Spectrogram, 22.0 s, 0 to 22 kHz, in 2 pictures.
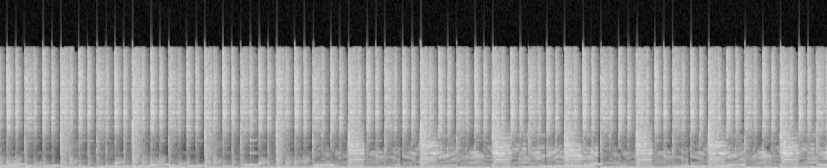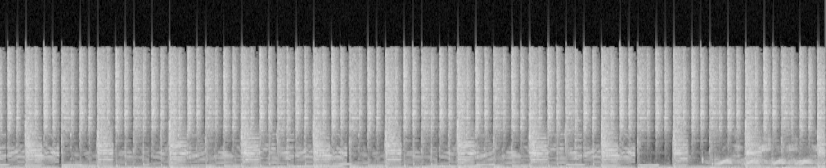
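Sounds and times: clean electric bass line: 0:00.0 - 0:22.0
steady drum beat: 0:00.0 - 0:22.0
short guitar-like notes: 0:20.4 - 0:22.0.

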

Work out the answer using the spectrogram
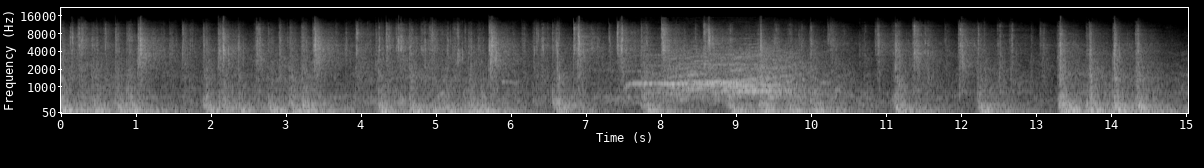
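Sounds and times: heavy thudding beat: 0:00.0 - 0:08.3, 0:08.9 - 0:14.8
audience cheering: 0:07.4 - 0:10.4.

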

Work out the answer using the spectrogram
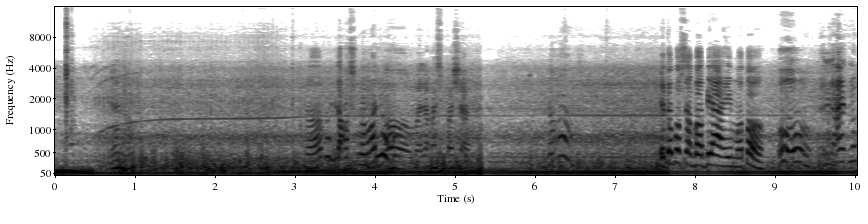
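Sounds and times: air-conditioning blower rushing: 0:00.0 - 0:08.6
car engine idling: 0:00.0 - 0:10.0.

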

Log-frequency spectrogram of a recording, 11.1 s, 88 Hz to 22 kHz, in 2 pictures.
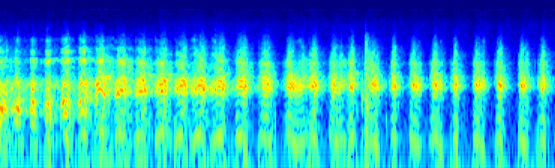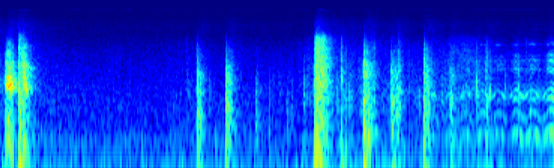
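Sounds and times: man laughing loudly: 0:00.0 - 0:05.8, 0:10.0 - 0:11.0.

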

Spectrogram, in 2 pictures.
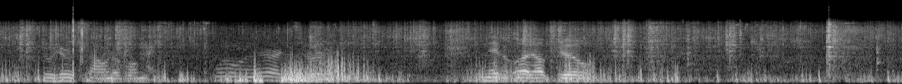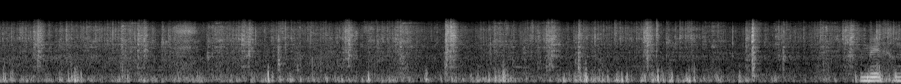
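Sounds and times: bicycle rattling over pavement: 0:00.0 - 0:18.0
steady rushing noise: 0:00.0 - 0:18.0.

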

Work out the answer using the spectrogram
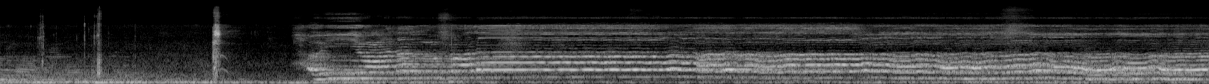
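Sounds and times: low sound system hum: 0:00.0 - 0:12.0.

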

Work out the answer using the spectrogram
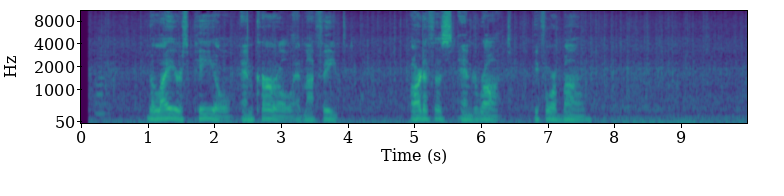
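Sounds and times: low steady rumble: 0:00.1 - 0:10.0.

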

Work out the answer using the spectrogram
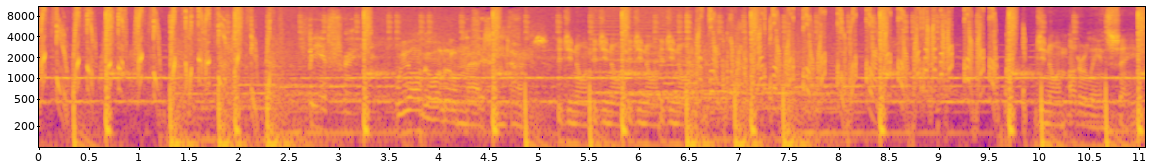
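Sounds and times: hip-hop beat: 0:00.0 - 0:11.0
turntable scratching: 0:00.0 - 0:11.0.

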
